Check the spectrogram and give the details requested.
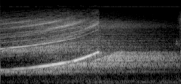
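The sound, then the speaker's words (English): A slide whistle in the score of a 1985 Roger Moore film swoops smoothly upward in pitch for about a second, then holds a bright, steady higher note before cutting off abruptly. Loud and clear, with no voices. “Same with the slide whistle.”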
